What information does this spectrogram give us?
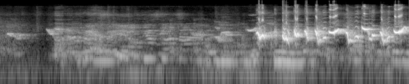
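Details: Lure song of a yellow-vented bulbul, long 'ropel' style meant to provoke other bulbuls to answer: faint low chattering gives way to loud, rapid, scratchy chirps and whistled notes.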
